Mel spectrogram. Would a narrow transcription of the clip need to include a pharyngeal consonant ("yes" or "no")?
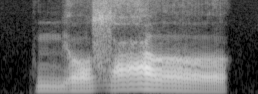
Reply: yes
